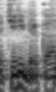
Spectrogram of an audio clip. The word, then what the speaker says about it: Териберка: Что группа французских журналистов решила, посмотрев, решила немедленно помчаться в эту териберку. Я все время ударение неправильно ставлю. Териберка, она, по-моему, посмотреть, так ли там все на самом деле.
